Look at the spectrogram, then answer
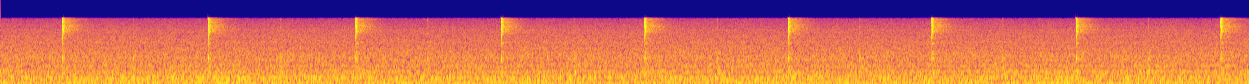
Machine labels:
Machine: valve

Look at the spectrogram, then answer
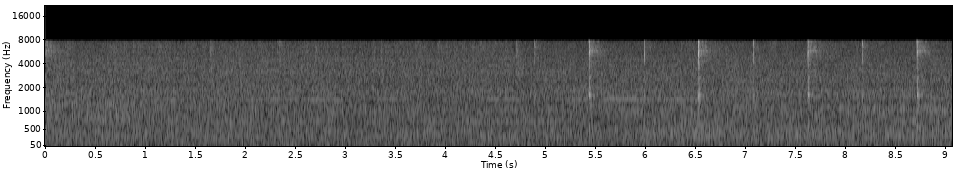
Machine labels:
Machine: valve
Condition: normal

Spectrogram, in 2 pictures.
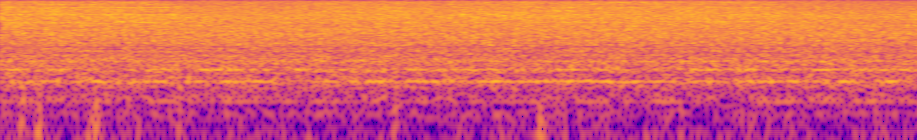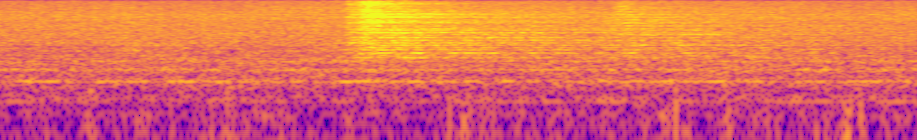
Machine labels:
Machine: fan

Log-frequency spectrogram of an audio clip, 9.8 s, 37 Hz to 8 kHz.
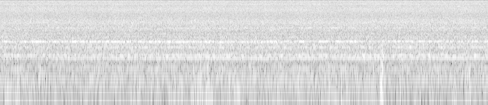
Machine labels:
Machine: fan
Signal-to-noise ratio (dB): 0 dB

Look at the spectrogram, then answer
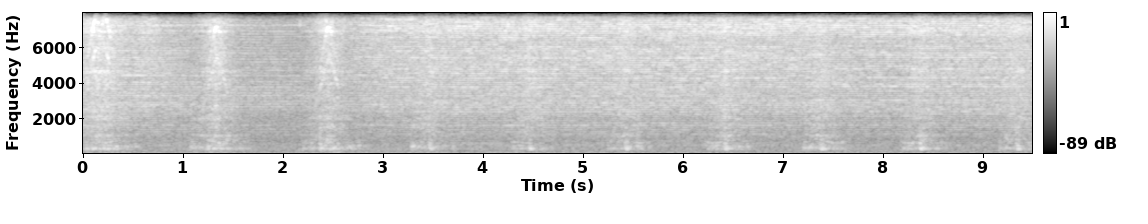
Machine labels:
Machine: slide rail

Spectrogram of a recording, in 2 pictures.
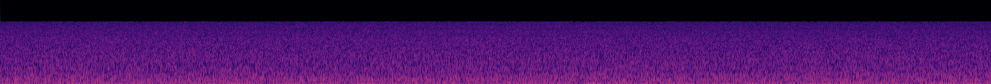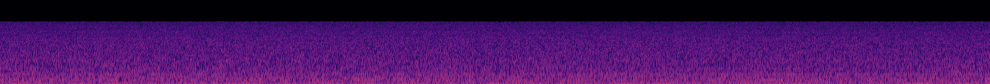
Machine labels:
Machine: fan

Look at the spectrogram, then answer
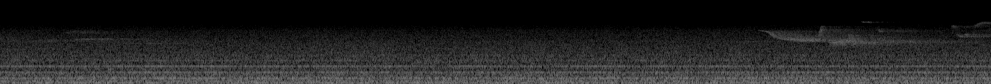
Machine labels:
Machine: fan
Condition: normal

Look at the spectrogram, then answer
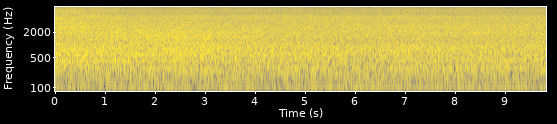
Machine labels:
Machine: fan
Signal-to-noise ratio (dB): 0 dB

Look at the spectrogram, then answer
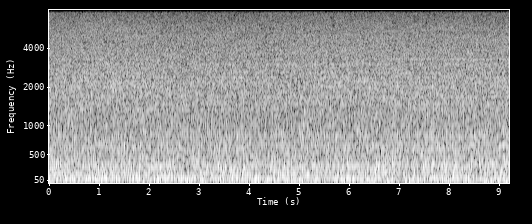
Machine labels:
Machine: fan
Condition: abnormal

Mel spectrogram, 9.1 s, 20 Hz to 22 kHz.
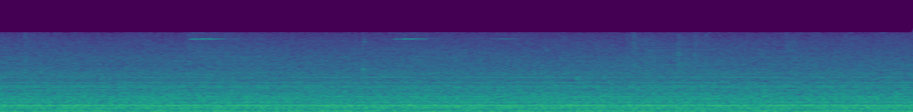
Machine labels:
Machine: pump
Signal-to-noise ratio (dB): 0 dB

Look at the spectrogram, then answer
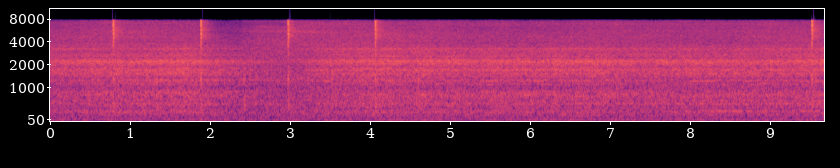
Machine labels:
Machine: valve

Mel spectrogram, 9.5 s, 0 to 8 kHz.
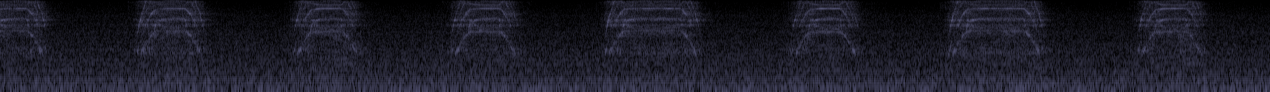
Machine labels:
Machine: slide rail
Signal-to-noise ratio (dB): 0 dB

